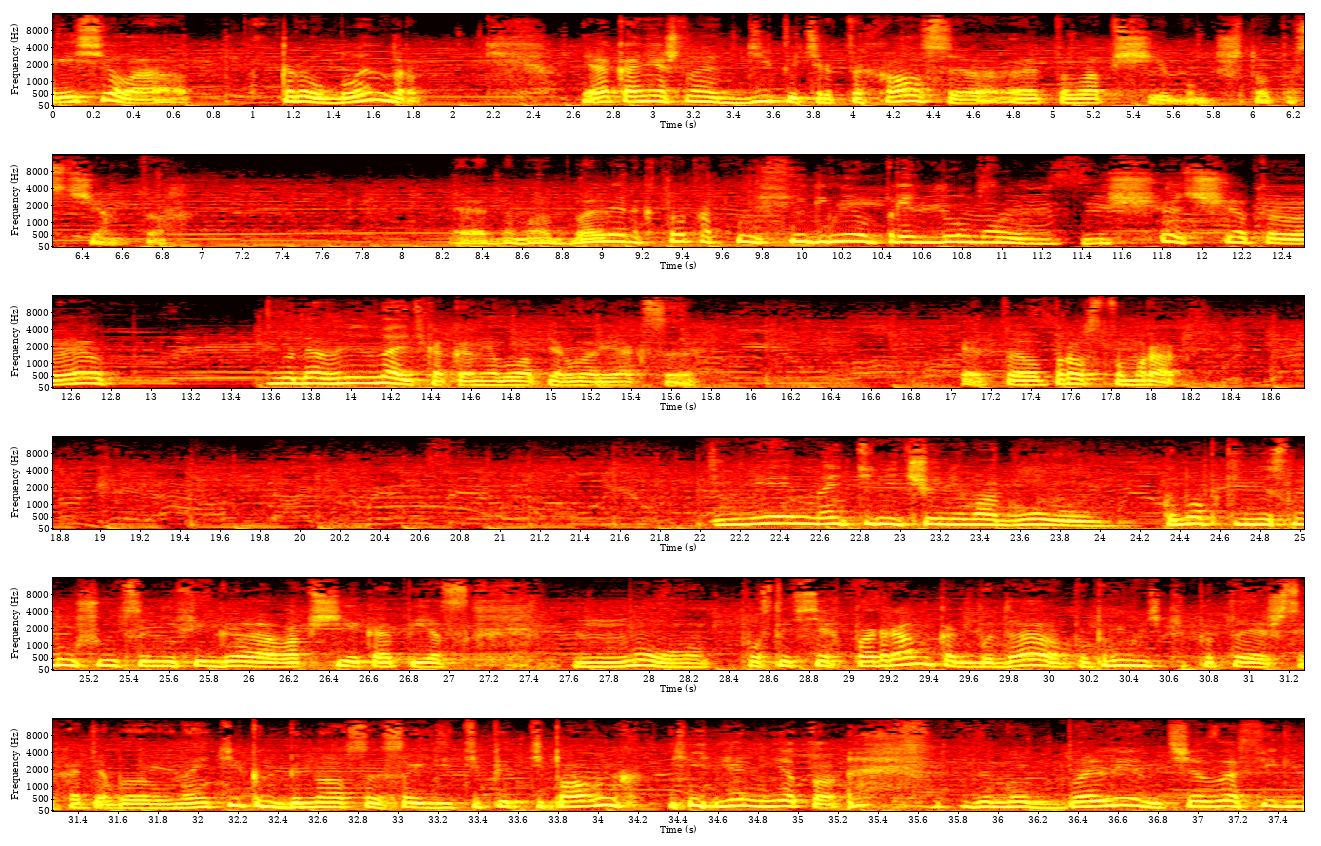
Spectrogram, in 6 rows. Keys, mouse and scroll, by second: 0.0-2.1 drag, 5.0-10.0 drag, 10.4-15.4 drag, 17.0-20.9 drag, 20.9 s, 22.1-27.1 drag, 27.8-32.8 drag, 33.3-37.5 drag.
